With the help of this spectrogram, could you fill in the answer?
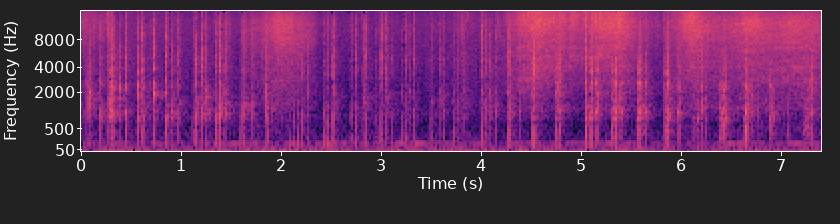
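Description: A clear plastic salt jar full of salt, with a red plastic cap, is tapped quickly on its sides and bottom with fingernails close to the microphone. It makes a dense run of short, dry clicks and taps over a low, steady rumble, with faint grainy rustling from the salt.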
